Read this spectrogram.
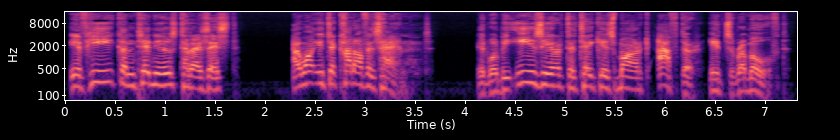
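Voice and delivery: high, lazy, bored nobleman. A narrator's reading. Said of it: "said the pretty man in a bored voice".

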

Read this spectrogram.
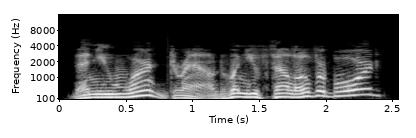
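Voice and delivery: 1 astonished. Acted. Verg stunned at Bo alive.

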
